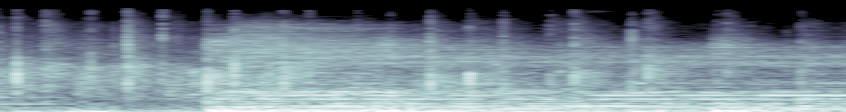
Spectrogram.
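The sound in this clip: Applause from a comedy club audience at Shark's Comedy Club as a comic comes to the stage, starting abruptly about a second in and then holding as a dense, steady wash of clapping until the end.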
